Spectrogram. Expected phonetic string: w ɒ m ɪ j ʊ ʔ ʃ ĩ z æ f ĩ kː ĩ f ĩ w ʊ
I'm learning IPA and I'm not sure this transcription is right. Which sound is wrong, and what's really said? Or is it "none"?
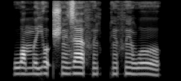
none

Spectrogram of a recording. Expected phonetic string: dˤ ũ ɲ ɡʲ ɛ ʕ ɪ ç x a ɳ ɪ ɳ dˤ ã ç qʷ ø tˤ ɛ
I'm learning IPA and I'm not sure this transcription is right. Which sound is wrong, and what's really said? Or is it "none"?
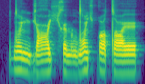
ø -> ɛ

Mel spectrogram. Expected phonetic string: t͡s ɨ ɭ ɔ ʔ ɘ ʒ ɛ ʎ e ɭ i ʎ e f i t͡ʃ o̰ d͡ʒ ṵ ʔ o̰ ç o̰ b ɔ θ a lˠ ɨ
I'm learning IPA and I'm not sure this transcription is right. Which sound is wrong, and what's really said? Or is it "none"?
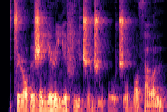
ç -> t͡ʃ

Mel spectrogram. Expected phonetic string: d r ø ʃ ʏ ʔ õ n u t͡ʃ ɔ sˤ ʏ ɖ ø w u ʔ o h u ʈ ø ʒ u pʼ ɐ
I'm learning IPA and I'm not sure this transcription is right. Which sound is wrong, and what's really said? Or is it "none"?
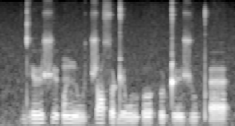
none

